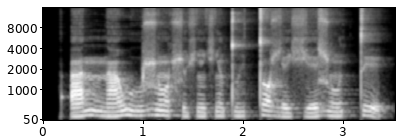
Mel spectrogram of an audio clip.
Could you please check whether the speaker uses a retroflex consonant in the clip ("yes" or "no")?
no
